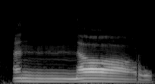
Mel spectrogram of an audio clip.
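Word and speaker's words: النار: Il faut veiller à bien la prononcer de façon amincie, an-naru et non an-naru, an-nar, mais bien an-naru.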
